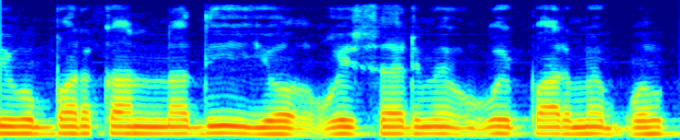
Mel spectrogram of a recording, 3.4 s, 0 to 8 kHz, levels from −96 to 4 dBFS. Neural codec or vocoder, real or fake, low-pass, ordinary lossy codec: codec, 16 kHz, 8 kbps, FunCodec, trained on LibriTTS, 25 frames a second; fake; 7.2 kHz; none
